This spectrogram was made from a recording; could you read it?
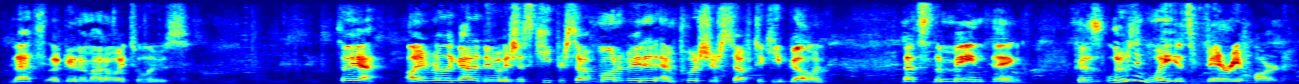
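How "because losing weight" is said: voice breaking and cracking mid-line. Giving weight-loss advice while still sick, voice cracking. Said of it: "my voice cracked".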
